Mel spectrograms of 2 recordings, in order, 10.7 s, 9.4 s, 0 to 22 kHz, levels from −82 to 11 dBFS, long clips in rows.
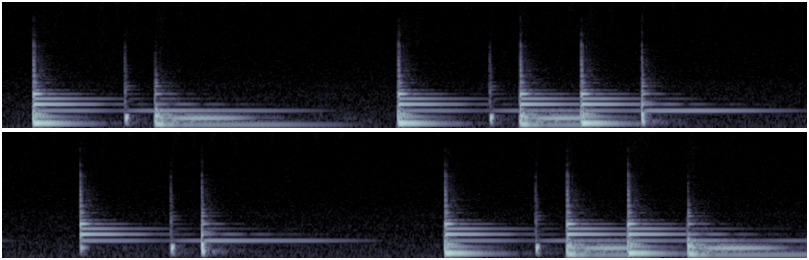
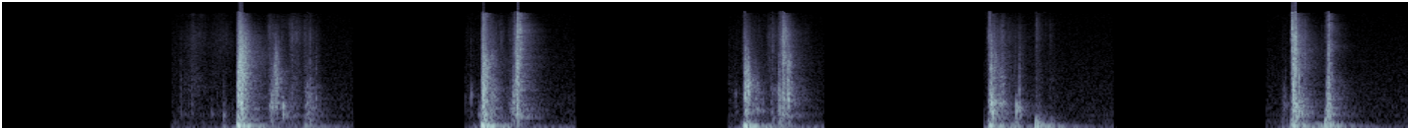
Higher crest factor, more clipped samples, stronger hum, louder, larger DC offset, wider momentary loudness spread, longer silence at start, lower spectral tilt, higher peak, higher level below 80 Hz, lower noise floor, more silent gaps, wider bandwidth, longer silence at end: about the same, 22 dB vs 24 dB; neither; neither; second, -23 LUFS vs -17 LUFS; neither; about the same, 19 LU vs 20 LU; second, 0.2 s vs 1.55 s; first, -8.5 dB/octave vs -2 dB/octave; about the same, -2 dBFS vs 0 dBFS; second, -42 dBFS vs -30 dBFS; first, -60 dBFS vs -37 dBFS; second, none vs 2.37-3.08 s, 3.84-4.84 s, 5.50-6.55 s, 7.44-8.41 s; second, 7 kHz vs 17 kHz; second, 0 s vs 0.4 s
